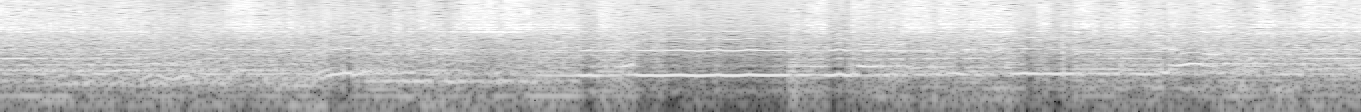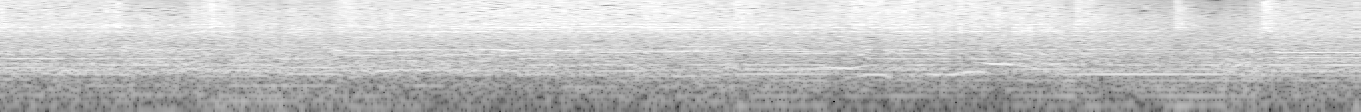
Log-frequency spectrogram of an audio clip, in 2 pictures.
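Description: Live rock band playing with a male lead singer's voice over it, loud as heard from within the audience. The band drops out briefly about two and a half seconds in while the voice carries on.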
